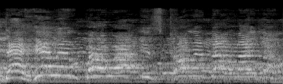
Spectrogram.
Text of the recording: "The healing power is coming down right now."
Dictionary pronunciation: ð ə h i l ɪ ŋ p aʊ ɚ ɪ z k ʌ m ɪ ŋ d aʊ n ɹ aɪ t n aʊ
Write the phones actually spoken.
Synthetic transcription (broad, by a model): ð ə h i l ɪ ŋ p aʊ ɚ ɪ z k ʌ m ɪ ŋ d aʊ n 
